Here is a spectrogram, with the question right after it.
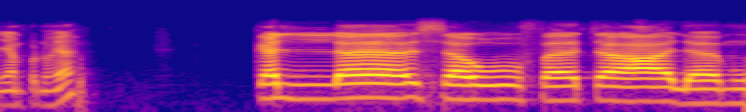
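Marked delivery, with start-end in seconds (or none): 1.6-4.6 slow chanted verse; teacher rereads the third verse slowly for students; full verse recitation. Shown as a demonstration. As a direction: recite the whole line slowly. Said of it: "baca sekali".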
